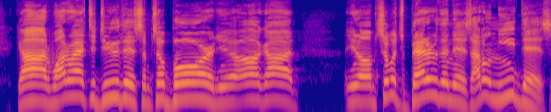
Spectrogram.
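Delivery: mock sarcastic condescending whine. Retelling a character who mocks a helper's lessons: imitating a sarcastic, condescending whine. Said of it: "sarcastic and condescending".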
